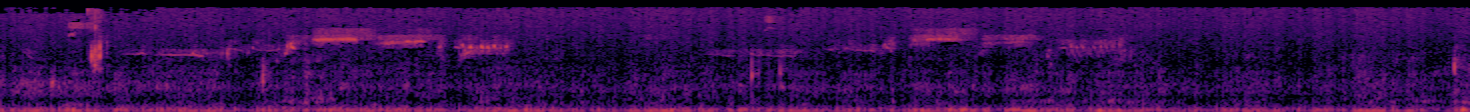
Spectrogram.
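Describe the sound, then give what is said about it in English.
Two short bursts of high birdsong from a pair of nesting birds, about three seconds apart, sound faintly against a steady low rumble of outdoor background noise, with no one talking. “So nice hearing the bird song.”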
